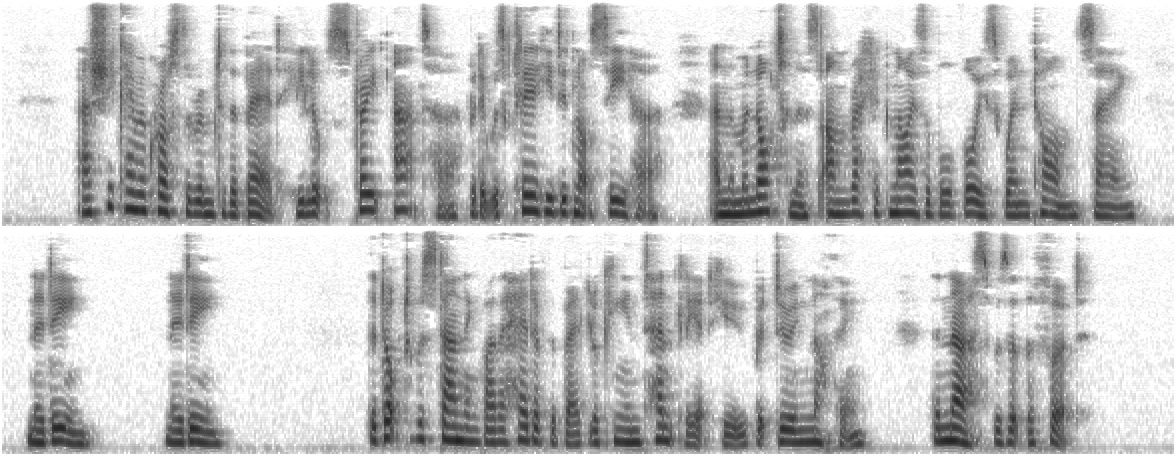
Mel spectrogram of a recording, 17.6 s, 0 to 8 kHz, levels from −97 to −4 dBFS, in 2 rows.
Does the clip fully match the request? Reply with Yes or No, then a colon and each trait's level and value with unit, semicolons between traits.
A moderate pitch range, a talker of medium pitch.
Yes: average, 3.1 semitones; medium, 165 Hz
